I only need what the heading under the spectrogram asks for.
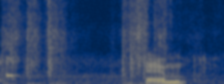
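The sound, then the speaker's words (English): A brief electronic telephone tone, a short bright chirp of stacked tones, cuts in while people talk about archaeological sites. “Sorry about the phone.”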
